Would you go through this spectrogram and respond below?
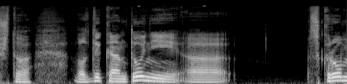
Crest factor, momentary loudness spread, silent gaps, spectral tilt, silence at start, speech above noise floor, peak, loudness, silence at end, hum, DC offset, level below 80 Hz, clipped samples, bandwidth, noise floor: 14 dB; 14 LU; none; -6 dB/octave; 0 s; 43 dB; 0 dBFS; -14 LUFS; 0 s; none; under 0.1%; -42 dBFS; under 0.1%; 16.5 kHz; -56 dBFS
